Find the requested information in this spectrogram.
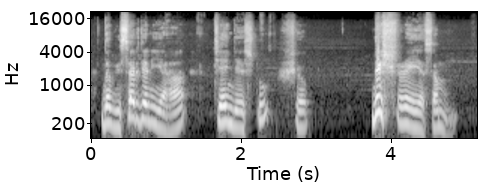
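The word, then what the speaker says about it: निःश्रेयसम्: Nishreyasam, Nishreyasam. Note, here the visarjaniya stays, but its pronunciation is more like the sh next to it.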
